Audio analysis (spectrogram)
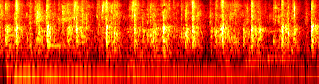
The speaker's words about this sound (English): How many love Jesus? If you do, would you clap your hands?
